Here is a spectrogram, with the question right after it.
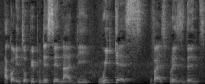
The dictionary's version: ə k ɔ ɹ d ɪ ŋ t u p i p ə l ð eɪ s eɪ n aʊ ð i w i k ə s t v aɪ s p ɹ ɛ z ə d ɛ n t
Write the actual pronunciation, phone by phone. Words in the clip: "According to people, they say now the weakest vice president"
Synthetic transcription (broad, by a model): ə k ɔ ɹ d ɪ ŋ t u p i p ə l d eɪ s eɪ n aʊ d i w i k ə s t v aɪ s p ɹ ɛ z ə d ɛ n t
